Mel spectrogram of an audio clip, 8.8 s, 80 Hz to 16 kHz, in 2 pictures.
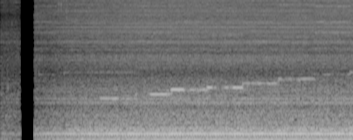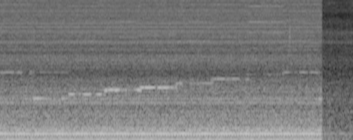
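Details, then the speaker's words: Power Mac G5 desktop computer with a noisy power supply: a steady low hum and buzz, with a faint higher tone stepping upward twice. "another small problem was that the power supply was a bit noisy as you can hear hear"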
